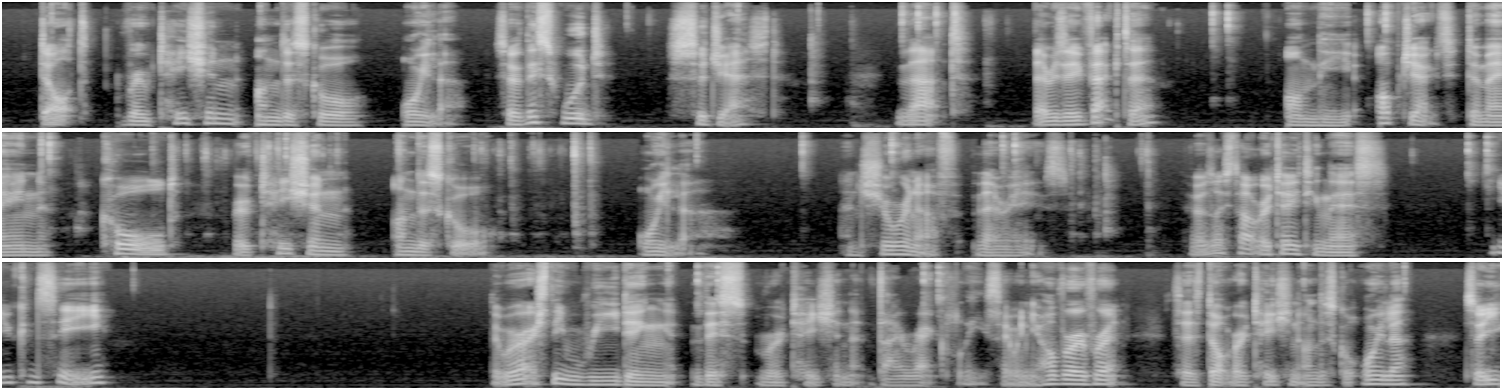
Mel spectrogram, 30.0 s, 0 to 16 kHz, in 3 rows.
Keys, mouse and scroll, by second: 5.2 middle click, 5.9 ctrl+shift+click, 6.1 ctrl+shift+click, 6.8-7.2 middle drag, 7.9-9.1 drag, 10.1-13.7 drag, 11.4 t, 15.2-15.8 drag, 16.5 click, 16.8 alt+r, 17.2 shift+middle drag, 17.8 r, 19.9 r, 25.5 r.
